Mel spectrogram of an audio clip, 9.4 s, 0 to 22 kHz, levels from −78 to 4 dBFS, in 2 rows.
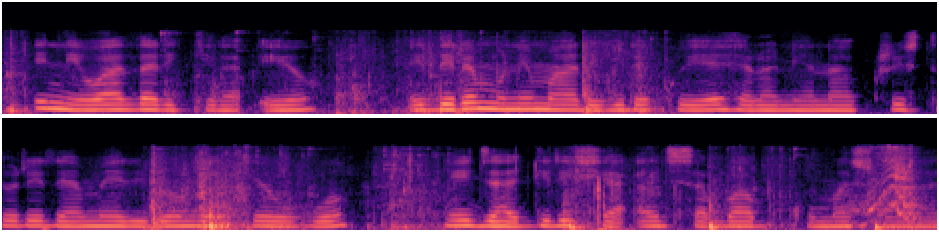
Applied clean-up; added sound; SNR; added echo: none; Zipper (clothing); 7 dB; none.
